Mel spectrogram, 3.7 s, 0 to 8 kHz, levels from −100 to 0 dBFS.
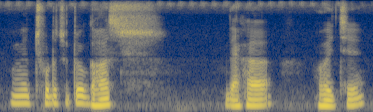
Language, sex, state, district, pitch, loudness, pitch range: Bengali, male, West Bengal, Alipurduar, 135 Hz, -17 LUFS, 120-155 Hz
